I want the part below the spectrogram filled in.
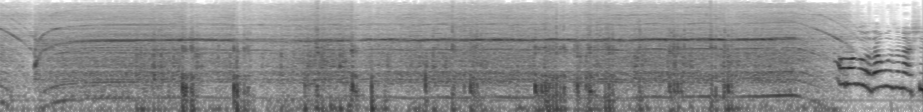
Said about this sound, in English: Right, I've got my trusty old whisk.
